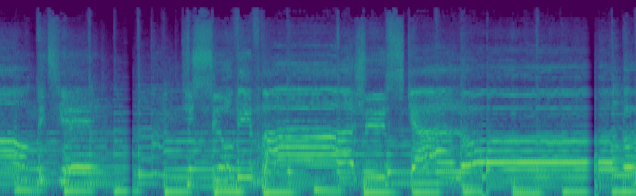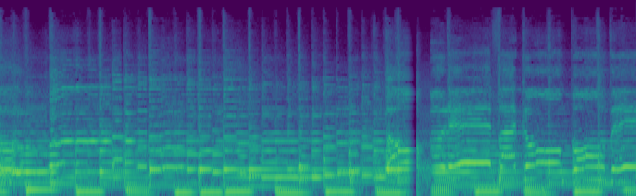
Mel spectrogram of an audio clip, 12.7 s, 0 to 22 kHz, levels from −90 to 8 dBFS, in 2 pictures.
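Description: At 1.25 to 1.35 s a burst of packet loss cuts out about 80 ms of audio that never reached the receiver in time. The decoder carries the last sound forward and turns it down across the hole, so the gap is heard as a brief held buzz or fading hiss, and the audio resumes a little further on with that stretch gone.

Near 4.83 to 4.89 s a short concealed packet loss drops about 40 ms. The receiver patches it by extending the preceding sound, pitched or noise-shaped as appropriate, and blends back into the real signal, leaving a quick smear or wobble where a brief sound may disappear. The same happens again at 11.79 to 11.83 s, where only about 20 ms is missing and the result is an even smaller wobble.

A second burst of packet loss at 5.85 to 6.01 s is longer, about 140 ms. The synthetic continuation stretches far enough to be heard as a decaying buzz or hiss, with no drop to silence, before the sound jumps ahead past the lost section.

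From 10.43 to 10.69 s the audio breaks off for about 240 ms, most likely a long network dropout. The concealment keeps a fading imitation of the last sound going for the whole gap without reaching silence, and the signal then returns further along, missing everything in between.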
